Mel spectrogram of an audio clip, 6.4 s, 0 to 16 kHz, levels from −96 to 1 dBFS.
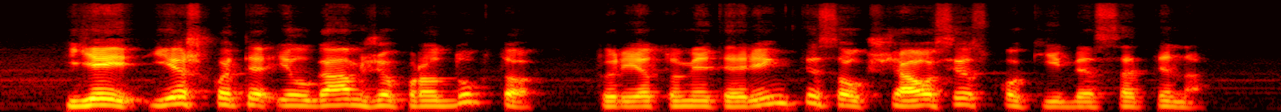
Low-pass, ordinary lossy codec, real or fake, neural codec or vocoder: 14.4 kHz; MP3, 96 kbps; fake; autoencoder, 48 kHz, 128 numbers a frame, DAC-VAE, trained on Japanese speech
